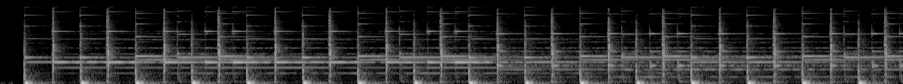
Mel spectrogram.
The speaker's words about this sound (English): Sounds like wedding bells, doesn't it?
